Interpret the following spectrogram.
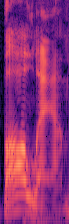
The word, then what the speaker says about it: Balaam: All three of them, Bael, Pie Man, and Ba lamb, are phonetic ways of pronouncing the names Bael, Paimon, and Balaam.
